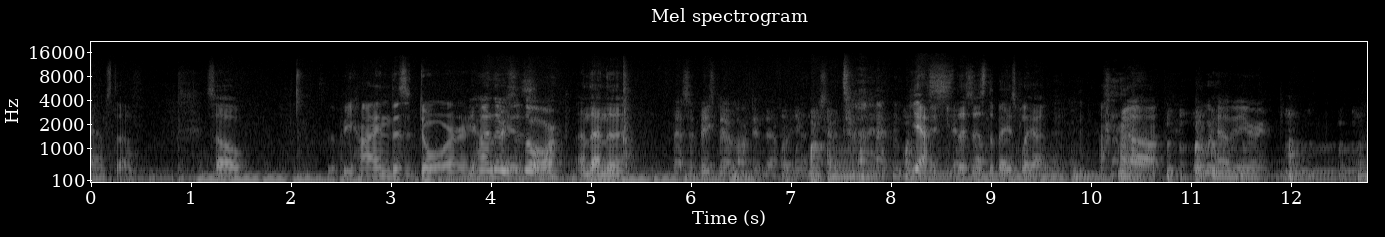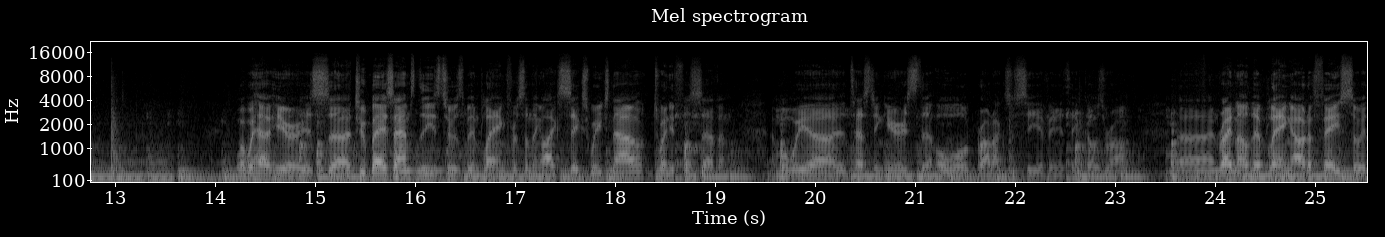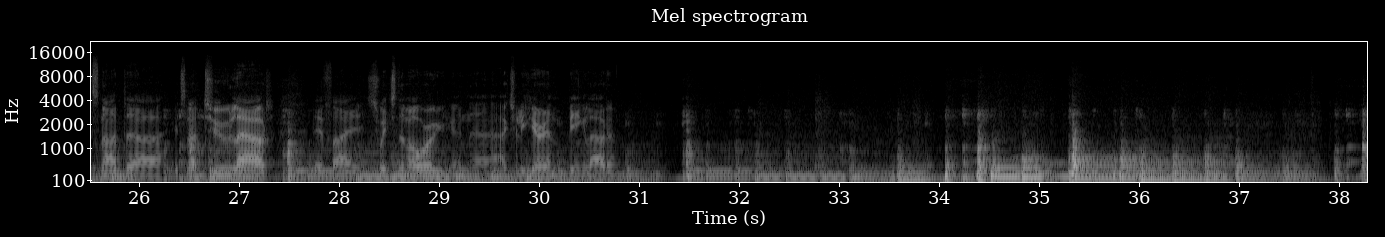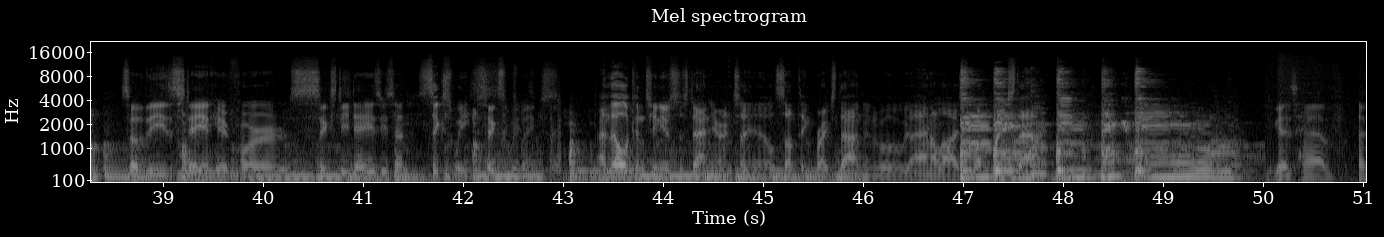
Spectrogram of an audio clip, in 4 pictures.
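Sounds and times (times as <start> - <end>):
bass amp playing music: 0.0 - 50.0.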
